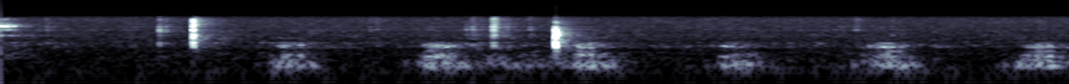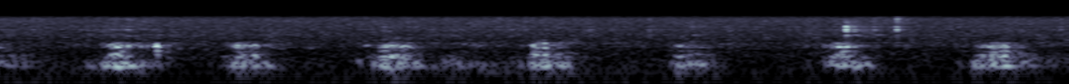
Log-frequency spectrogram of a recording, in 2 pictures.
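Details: Aortic stenosis murmur.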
